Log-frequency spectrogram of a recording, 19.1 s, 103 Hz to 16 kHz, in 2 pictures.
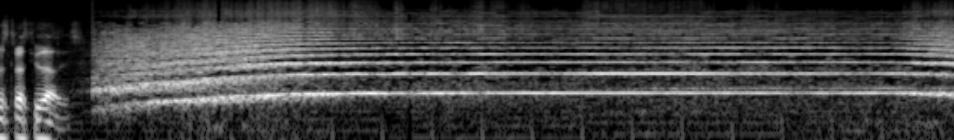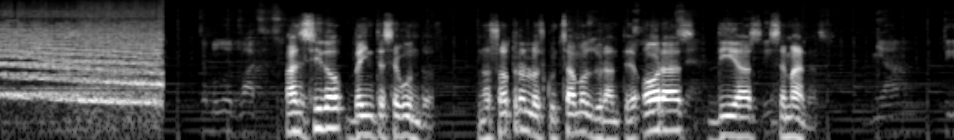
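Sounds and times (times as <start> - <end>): air-raid siren wailing: 1.0 - 11.2.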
